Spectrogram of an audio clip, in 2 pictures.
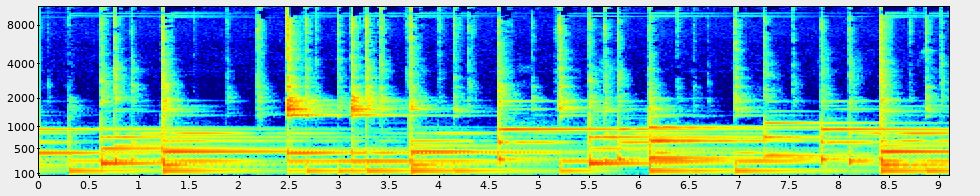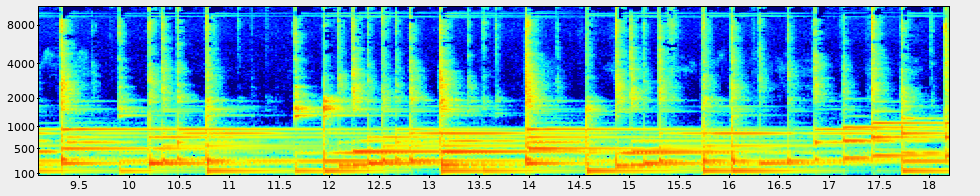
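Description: A MASH handpan, a nine-note stainless-steel hand-played steel drum tuned to a C# Annaziska scale, played with the fingers: notes struck one after another, each ringing on and overlapping the next, over a low ding note that keeps returning.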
